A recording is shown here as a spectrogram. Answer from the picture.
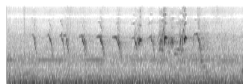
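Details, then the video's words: Javan myna in Singapore giving a rapid series of sharp, downward-slurred chirps, about five per second, over steady low traffic rumble and a faint constant hum. "Javan Myna (Mynah) Chirping"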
